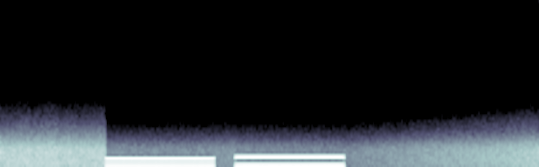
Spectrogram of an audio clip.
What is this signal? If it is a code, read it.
Aircraft SELCAL, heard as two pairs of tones. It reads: FR-ES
